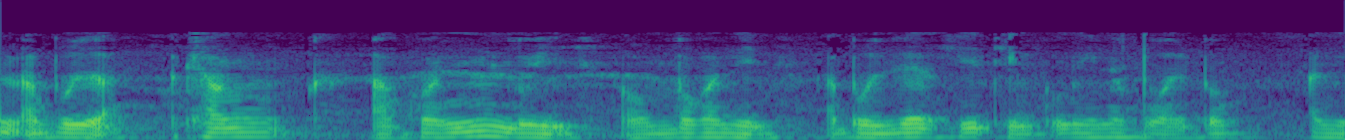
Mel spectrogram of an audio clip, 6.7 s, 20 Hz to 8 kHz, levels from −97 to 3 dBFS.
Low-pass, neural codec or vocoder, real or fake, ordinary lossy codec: 7.2 kHz; codec, 16 kHz, 16 kbps, FreqCodec, larger model; fake; AAC, 16 kbps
